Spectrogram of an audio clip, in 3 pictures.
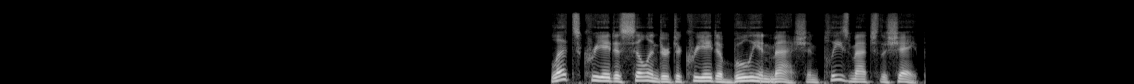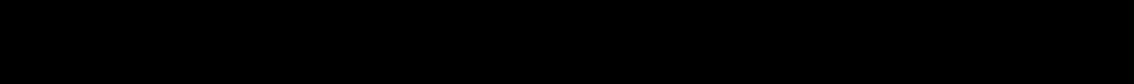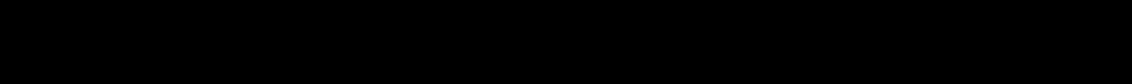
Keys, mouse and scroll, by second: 0.0 middle click, 0.2 middle click, 0.4 middle click, 1.1-2.3 middle click, 2.3 click, 2.9 middle click, 3.1 middle click, 3.4 middle click, 3.5 middle click, 4.0 middle click, 4.4 middle click, 4.4 KP_1, 4.8 KP_7, 5.7 shift+a, 9.3 r, 11.3 s, 14.4 middle click, 14.4 middle click, 14.5 middle click, 14.9 middle click, 15.1 middle click, 15.4 middle click, 16.0 middle click, 17.7 middle click, 22.4 KP_7, 23.7 s, 28.1 shift+z, 29.2 middle click, 29.3 middle click, 29.9 middle click, 30.0 middle click, 30.2 middle click, 31.7 middle click, 33.5 middle click, 33.5-34.0 scroll up 4.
